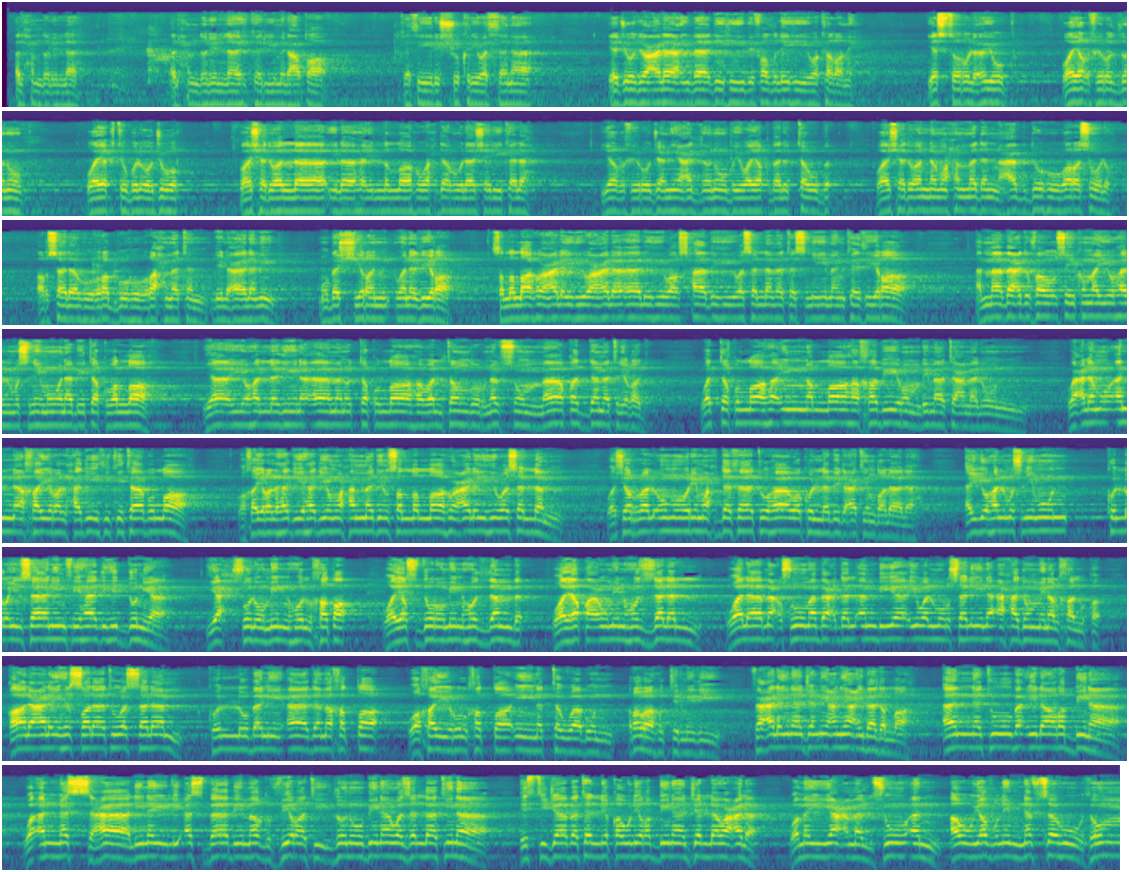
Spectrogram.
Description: خطبة جمعة بعنوان أسباب مغفرة الذنوب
